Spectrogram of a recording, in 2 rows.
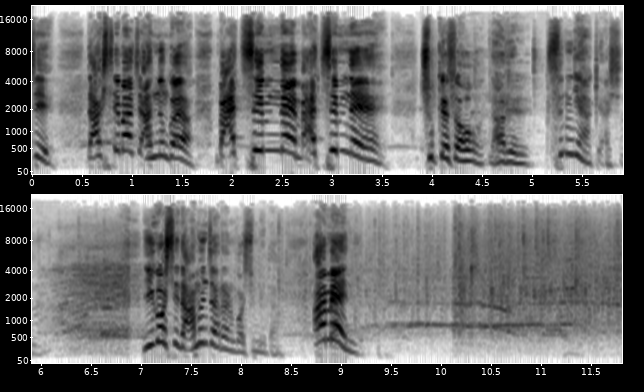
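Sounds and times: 
speech: 0.0s - 6.4s, 7.0s - 9.3s
audience clapping: 7.4s - 11.8s.

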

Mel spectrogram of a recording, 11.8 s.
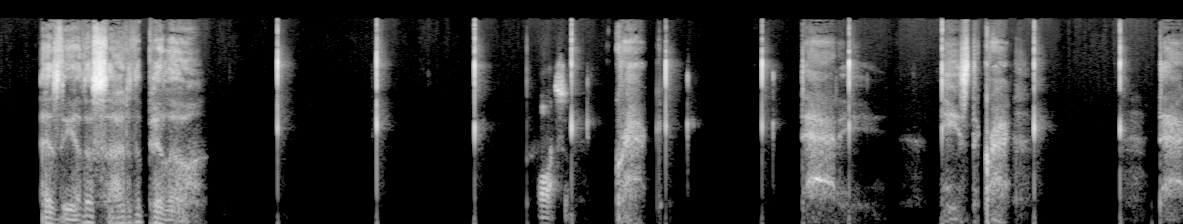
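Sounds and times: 
speech: 0.4s - 2.1s, 5.4s - 6.7s, 9.4s - 10.4s, 11.6s - 11.8s
finger snaps: 3.7s - 4.0s, 4.7s - 5.0s, 5.6s - 8.7s, 10.3s - 10.6s, 11.2s - 11.4s.

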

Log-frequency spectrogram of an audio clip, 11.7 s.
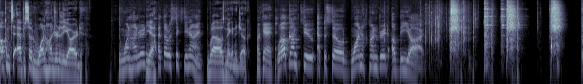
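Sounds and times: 
speech: 0.0s - 1.8s, 2.4s - 8.7s
party cracker being pulled and popping: 8.3s - 11.3s.

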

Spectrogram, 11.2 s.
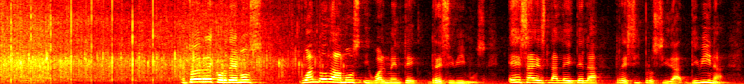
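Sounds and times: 
audience applause: 0.0s - 5.2s
speech: 2.7s - 11.1s.

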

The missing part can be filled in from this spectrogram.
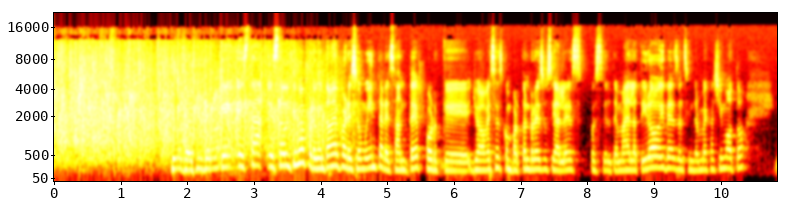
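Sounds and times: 
crowd applauding: 0.0s - 4.7s
speech: 1.8s - 10.8s.

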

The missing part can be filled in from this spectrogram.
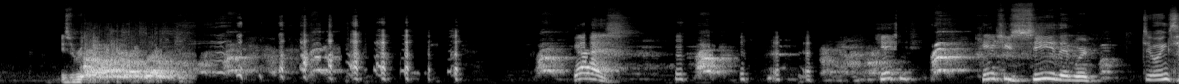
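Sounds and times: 
speech: 0.6s - 2.0s, 5.8s - 11.7s
Claude the dog barking: 0.8s - 3.6s, 5.4s - 10.0s, 11.0s - 11.3s
laughter: 1.9s - 4.7s, 6.8s - 9.2s.

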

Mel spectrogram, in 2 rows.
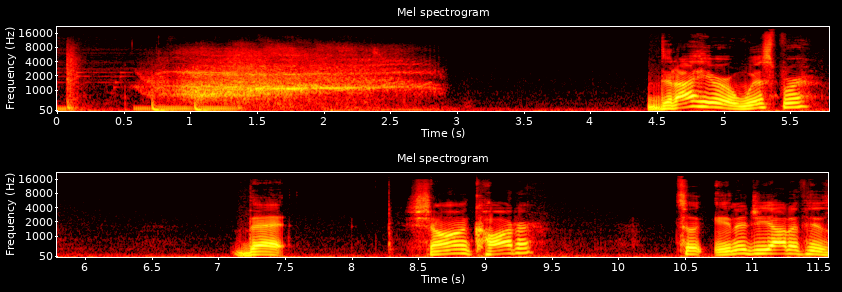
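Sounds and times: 
braking tire screech sound effect: 0.6s - 2.9s
speech: 4.6s - 5.7s, 7.1s - 7.6s, 8.4s - 9.4s, 10.4s - 11.5s.

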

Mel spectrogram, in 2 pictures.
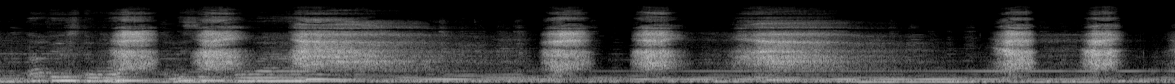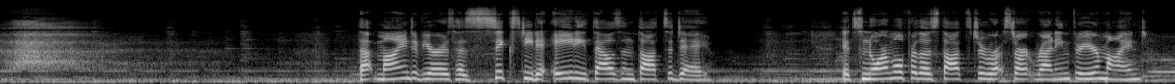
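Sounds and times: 
steady drone of music: 0.0s - 23.4s
speech: 0.5s - 3.0s, 15.4s - 19.0s, 20.2s - 23.3s
deep forceful breaths at a breathwork session in a Lululemon store: 1.0s - 15.3s.

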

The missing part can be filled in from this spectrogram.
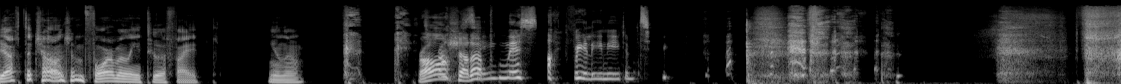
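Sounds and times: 
speech: 0.0s - 3.1s, 4.2s - 8.2s
laughter: 7.0s - 9.0s
person taking a really deep breath: 7.5s - 8.5s, 9.6s - 11.1s.

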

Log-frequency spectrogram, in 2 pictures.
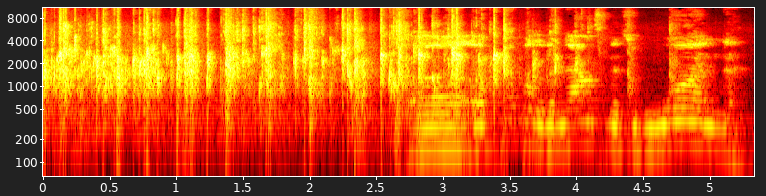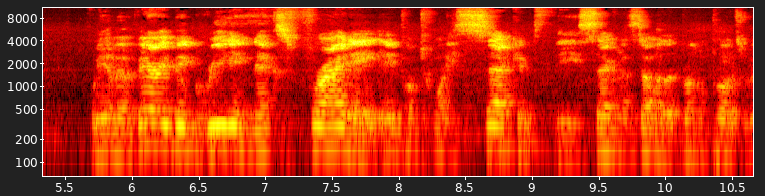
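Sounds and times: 
audience applause: 0.0s - 4.2s
speech: 2.8s - 10.6s.

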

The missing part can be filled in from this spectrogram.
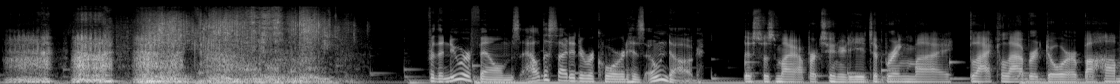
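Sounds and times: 
Tyrannosaurus roar sound effect: 0.0s - 3.7s
speech: 4.3s - 11.2s.

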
